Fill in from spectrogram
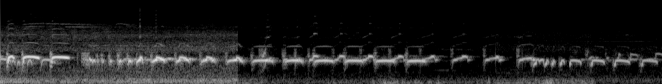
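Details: Female zebra dove (perkutut) calling to a male with a 'nutut' call: rapid, stuttering coos repeated several times a second, with a low rumbling background noise over the first two seconds.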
